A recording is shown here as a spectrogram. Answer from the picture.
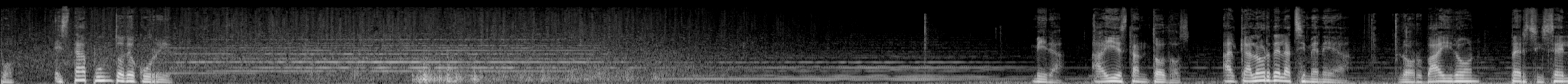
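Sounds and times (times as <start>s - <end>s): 
speech: 0.0s - 1.8s, 10.4s - 15.6s
heavy rain: 0.0s - 11.0s
sustained musical tones: 1.2s - 12.9s
rolling thunder: 3.5s - 7.5s.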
